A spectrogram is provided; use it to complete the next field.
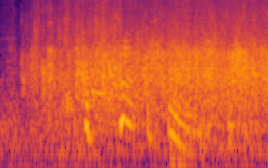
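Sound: parliament applause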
